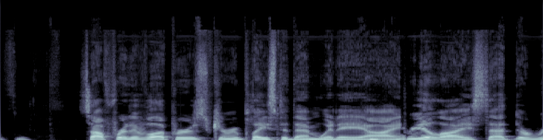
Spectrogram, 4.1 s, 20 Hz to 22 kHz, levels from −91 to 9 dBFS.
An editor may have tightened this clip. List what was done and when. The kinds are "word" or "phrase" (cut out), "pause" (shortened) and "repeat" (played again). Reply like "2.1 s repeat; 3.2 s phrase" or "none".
1.6 s word; 2.1 s word; 3.0 s word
